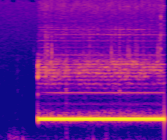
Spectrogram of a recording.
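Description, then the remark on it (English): After a brief quiet moment, a phone's ringback tone kicks in on an outgoing call: a loud, steady mid-pitched electronic hum that holds unbroken to the end, with no voices. “Very long ringtones there.”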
